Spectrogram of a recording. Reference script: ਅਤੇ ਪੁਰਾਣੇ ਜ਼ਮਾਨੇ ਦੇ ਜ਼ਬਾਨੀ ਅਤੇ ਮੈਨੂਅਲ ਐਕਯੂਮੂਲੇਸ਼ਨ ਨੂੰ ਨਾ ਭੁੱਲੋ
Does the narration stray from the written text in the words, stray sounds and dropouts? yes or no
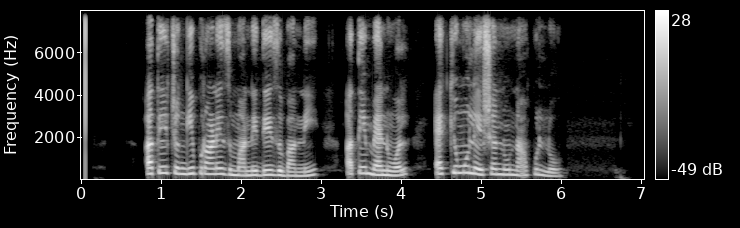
yes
